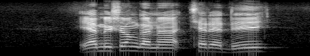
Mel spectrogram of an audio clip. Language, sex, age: Venda, male, 34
